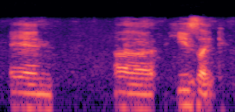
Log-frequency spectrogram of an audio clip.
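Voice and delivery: ordinary delivery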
